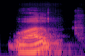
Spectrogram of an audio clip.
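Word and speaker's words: walk: ওয়াক, এস L silent থাকবে, ওয়াক।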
